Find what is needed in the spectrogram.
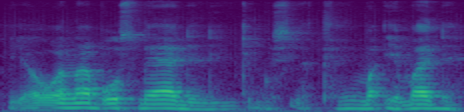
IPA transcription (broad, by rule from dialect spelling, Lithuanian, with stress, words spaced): jɛʊ ɐˈnɐ buːs ˈmʲæːnʲɪnʲɪŋʲkʲɪ mʊˈsʲiɛt ɪ mɐ ɪ ˈmɑːnʲɪ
